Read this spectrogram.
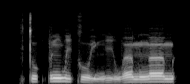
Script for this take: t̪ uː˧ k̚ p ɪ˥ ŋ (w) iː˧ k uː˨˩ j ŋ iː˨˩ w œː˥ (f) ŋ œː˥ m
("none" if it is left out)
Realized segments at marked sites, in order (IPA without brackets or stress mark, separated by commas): w, m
